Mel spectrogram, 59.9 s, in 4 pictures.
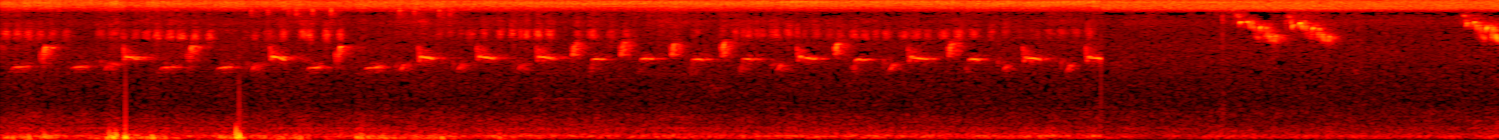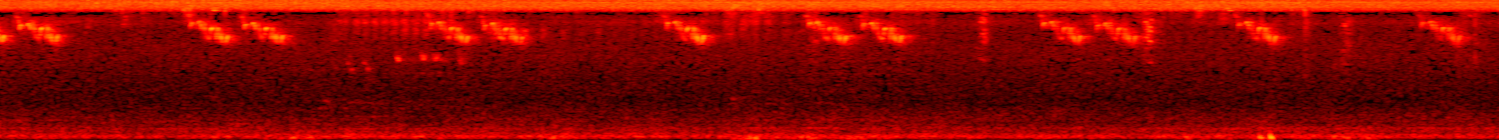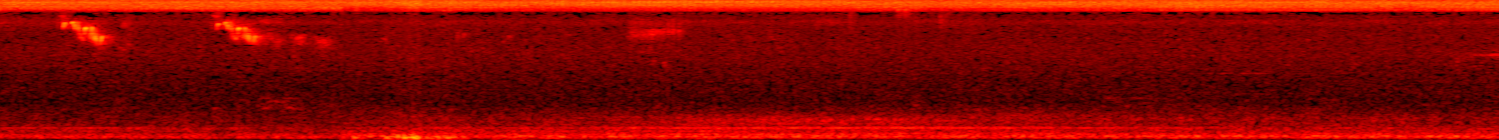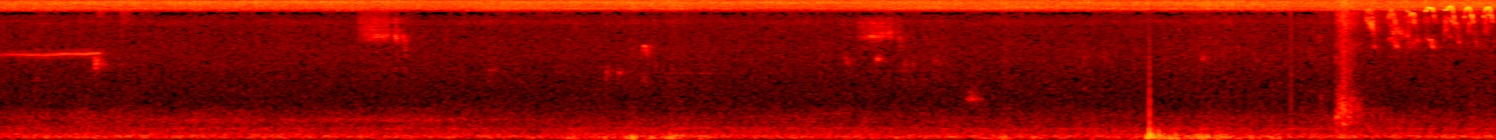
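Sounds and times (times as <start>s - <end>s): low wind rumble: 0.0s - 11.0s, 33.1s - 44.8s, 46.3s - 59.9s
insect drone: 0.0s - 59.9s
nestlings begging chirps: 58.1s - 59.9s
high falling bird notes: 58.2s - 59.9s.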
